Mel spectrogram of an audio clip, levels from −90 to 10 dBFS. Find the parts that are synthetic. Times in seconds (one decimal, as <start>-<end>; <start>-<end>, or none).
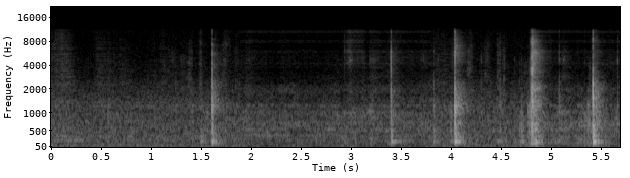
1.9-3.8; 4.8-5.7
